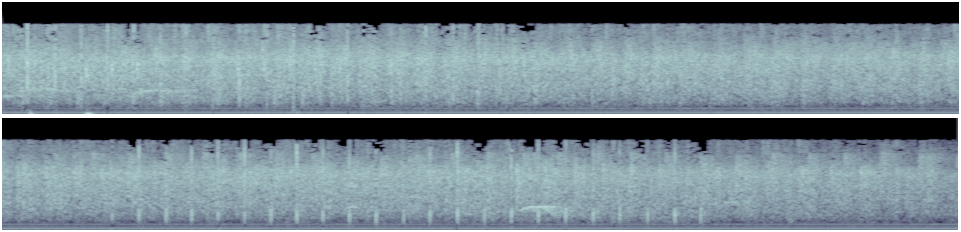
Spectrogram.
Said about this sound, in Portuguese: E para Ele oferecemos o melhor aplauso nessa noite, em nome de Jesus.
